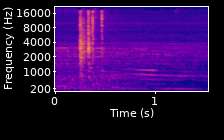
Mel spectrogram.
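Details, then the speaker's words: Mid-1980s LaPine Titan 32 MB RLL stepper-motor hard drive in an XT machine at shutdown: quick burst of three or four light clicks as the actuators automatically lift and park the heads, then a faint falling hum as the spindle coasts down; healthy. "we don't have to park this thing when we shut it off you should hear the actuators uh lift the heads"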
